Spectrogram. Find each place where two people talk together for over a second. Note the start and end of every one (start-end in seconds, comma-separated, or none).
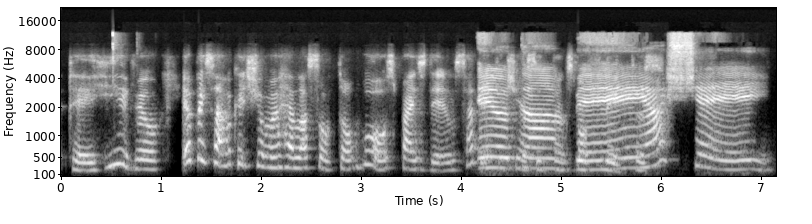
4.1-6.1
